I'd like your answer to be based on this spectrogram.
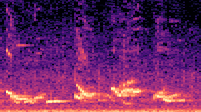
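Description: A straw-headed bulbul (cucak rowo) chick calls in a series of short, bright chirping phrases, close and clear over quiet background hiss.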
